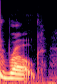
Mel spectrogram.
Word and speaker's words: rogue: So whenever we have a U at the end of the word, we must have a silent final E. So this is rogue.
